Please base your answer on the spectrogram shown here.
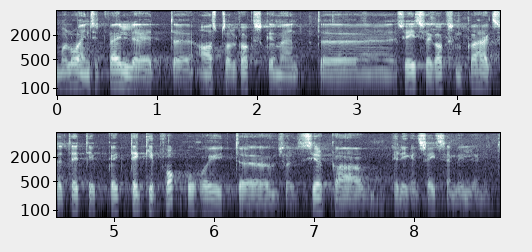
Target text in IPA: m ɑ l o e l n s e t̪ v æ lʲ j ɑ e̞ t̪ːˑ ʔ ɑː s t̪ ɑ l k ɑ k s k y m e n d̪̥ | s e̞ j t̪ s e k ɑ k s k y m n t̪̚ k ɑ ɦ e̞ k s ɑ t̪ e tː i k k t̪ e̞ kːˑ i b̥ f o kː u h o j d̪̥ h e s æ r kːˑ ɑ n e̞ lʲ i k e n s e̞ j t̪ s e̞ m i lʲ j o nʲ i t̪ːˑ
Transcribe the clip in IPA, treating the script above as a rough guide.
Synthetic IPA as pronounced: m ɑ l o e n s i t̪ v æ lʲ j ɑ e̞ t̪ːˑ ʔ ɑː s t̪ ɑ l k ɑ k s k y m e n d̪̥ | s e̞ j t̪ s e k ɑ k s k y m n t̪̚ k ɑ ɦ e̞ k s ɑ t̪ e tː i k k t̪ e̞ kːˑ i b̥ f o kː u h o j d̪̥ s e s i r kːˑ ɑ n e̞ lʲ i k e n s e̞ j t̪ s e̞ m i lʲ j o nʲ i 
